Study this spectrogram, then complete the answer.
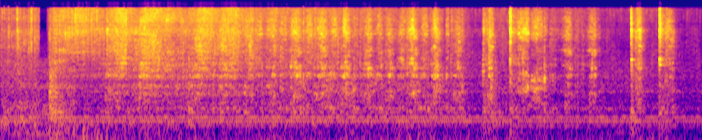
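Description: Yardlong beans being ground into a paste with sweetener, jaggery and salt, a continuous close scraping and rasping of the grinding, steady and busy with occasional sharper knocks, and no talking.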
